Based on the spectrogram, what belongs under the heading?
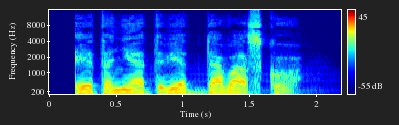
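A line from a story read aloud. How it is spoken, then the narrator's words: Menacing cry. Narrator (Russian): грозно вскричал Фрэнсис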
